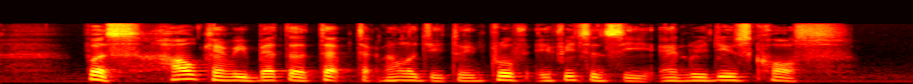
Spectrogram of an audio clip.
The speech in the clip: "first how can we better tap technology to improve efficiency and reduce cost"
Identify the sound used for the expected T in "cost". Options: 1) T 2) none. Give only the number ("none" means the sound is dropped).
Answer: 2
